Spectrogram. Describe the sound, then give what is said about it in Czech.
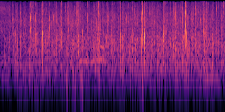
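A crowd at an Orel gathering applauds steadily to welcome Bishop Pavel Konzbul, many hands clapping at once in a dense, sustained wash of sound that stays fairly loud throughout, with no clear voices standing out. “Já zcela určitě jsem vždycky rád, když nás přijde povzbudit biskup a Pavla Konzbula, tady vítám poprvé a poprosím, aby tam zazněl velký orelský potlesk pro něho.”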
